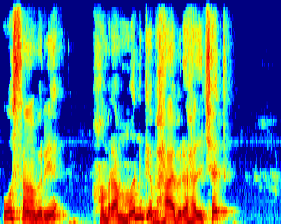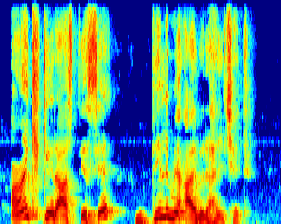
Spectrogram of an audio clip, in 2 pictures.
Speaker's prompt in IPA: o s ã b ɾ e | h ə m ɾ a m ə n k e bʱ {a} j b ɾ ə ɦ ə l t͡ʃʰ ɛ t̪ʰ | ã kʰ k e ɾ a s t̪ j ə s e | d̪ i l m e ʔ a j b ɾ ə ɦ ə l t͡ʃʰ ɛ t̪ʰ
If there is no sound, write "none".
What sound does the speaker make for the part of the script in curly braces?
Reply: a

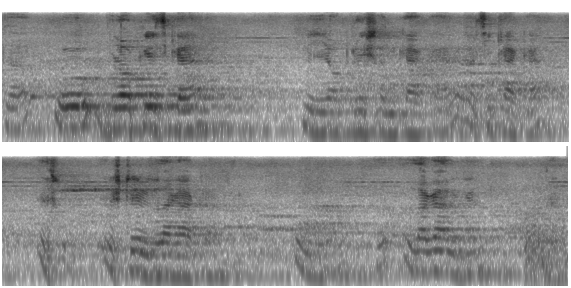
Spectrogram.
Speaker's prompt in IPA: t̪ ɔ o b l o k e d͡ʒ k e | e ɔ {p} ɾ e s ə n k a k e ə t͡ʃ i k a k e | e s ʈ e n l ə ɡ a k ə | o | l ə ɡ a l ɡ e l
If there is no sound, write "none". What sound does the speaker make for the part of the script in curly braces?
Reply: p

